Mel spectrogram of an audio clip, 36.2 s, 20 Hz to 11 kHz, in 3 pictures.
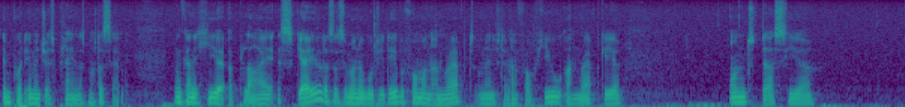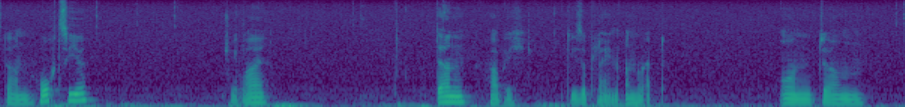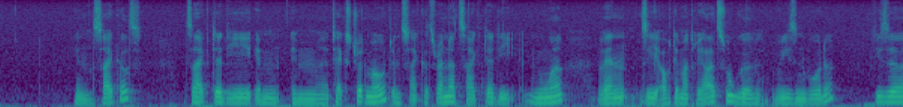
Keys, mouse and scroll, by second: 4.7 Tab, 5.1 a, 5.5 a, 6.3 u, 8.7 a, 8.9 b, 12.4 a, 12.6 b, 13.2 a, 13.4 b, 14.8 g, 17.0 Tab, 19.0 alt+z, 20.2 alt+y, 35.5 a.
